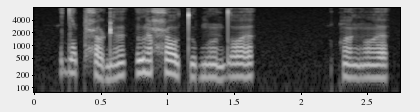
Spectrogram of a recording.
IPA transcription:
dˤ ɛ˦ p ħ ɔ˨ ɖ ə̃˦ | l ə̃˦ ħ ɔ˦˨ tʷ ə˧ b õ˧ d̪ ɔ˦ ɐ̯ | qʷ ã˧ ŋ ɔ̃˧ ɐ̯

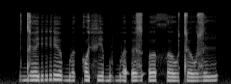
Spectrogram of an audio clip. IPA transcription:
d e rʲ ø b ɛ k ɔ fʲ ɛ b ə b ɛ ʔ e z ʔ ə θ ə u̯ t ø u̯ z i

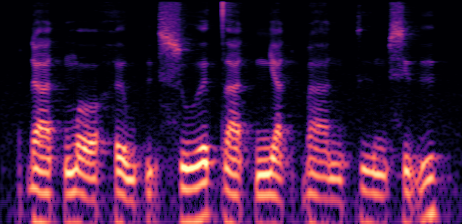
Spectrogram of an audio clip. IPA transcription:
ɗ a˨˩ t̚ m ɔ˧˩ h ə˧˩ w ʔ ɨ̰˧˨ s u˨˦ ə̯ t̪ a˨˩ t̚ ɲ a˨˩ t̚ ɓ a̤˨˩ n k ɨ̤˨˩ m s ɨ̰˧˥

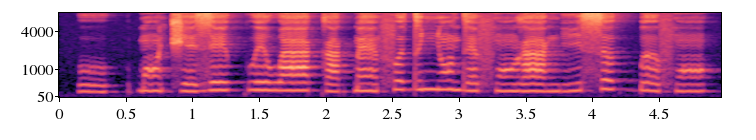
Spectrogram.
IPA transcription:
u˨ | ɓ ɔ̃˨ t͡ʃ e˨ z eː˧ kʷ eː˧ w aː˧ k a˨ k͡p ɛ̃˨ f ə˧ d ə˦ ɲ ɔ̃˦ d ɛ˧ f ɔ̃˧ ɣ aː˧ ŋ iː˨˦ s ə˦ ɡ͡b ə˦˨ f ɔ̃˧

